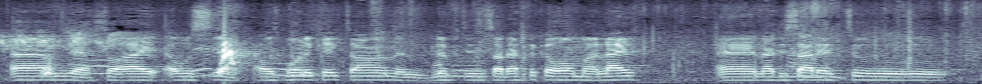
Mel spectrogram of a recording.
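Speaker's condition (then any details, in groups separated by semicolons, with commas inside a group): No condition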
